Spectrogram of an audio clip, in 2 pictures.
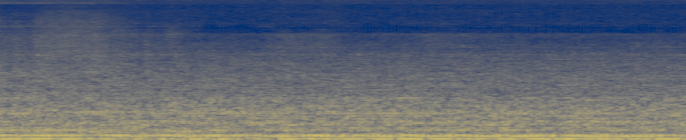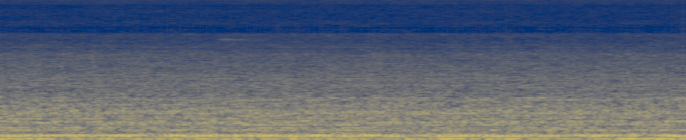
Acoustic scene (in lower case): elevator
